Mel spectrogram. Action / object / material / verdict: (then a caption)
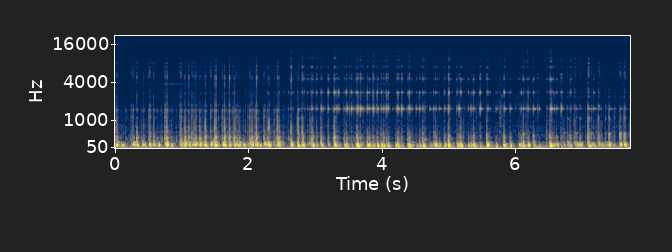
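tap / upturned glass plate / glass / none. A clear round glass plate lying upside down is tapped and scratched quickly with the fingertips and short nails of both hands. The result is a fast, dense stream of dull, low-pitched knocks, each dying out almost at once, with scratchy texture and a faint steady ringing tone above.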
